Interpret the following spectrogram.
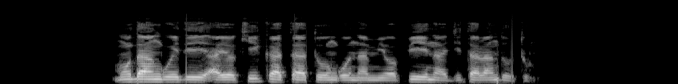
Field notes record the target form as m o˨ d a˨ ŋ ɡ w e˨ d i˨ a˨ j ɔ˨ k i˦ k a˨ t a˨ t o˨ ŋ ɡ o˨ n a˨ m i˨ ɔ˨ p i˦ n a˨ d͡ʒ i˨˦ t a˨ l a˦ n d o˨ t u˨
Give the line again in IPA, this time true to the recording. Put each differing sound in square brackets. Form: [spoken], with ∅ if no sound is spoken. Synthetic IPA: m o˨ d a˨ ŋ ɡ w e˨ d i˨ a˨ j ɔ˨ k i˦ k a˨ t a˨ t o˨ ŋ ɡ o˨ n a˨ m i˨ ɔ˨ p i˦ n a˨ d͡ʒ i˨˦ t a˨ l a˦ n d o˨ t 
